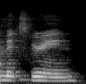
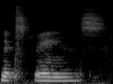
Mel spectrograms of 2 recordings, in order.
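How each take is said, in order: First: The final s sound is dropped. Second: The final s sound is clearly heard. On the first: The speaker calls it wrong. "Not mixed green" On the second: The speaker calls it right. "you got to say mixed greens"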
